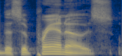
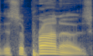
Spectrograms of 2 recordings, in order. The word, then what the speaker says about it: Sopranos: That's how deep you can tell I'm into The Sopranos, is that I'm pronouncing it correctly and not saying The Sopranos like some other fucking mooks, eh? Some fucking fanooks who say some shit wrong. No, I'm saying it correctly. The Sopranos, because that's the way his last name is pronounced.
